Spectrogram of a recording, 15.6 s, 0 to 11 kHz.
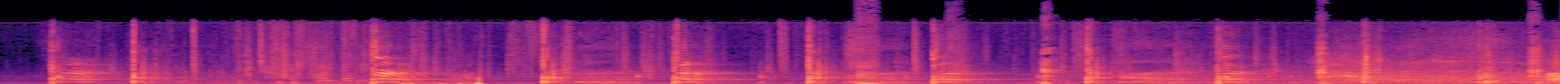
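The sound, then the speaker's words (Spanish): A courtside tennis rally heard from beside Nadal's chair: a long run of sharp racket-on-ball strikes at a steady back-and-forth pace, with shuffling footsteps and a soft background murmur between hits, ending as Carlos Alcaraz wins the point with a volley at the net to lead 2-4. “¡Vaya puntazo de Carlos Alcaraz, que encuentra la volea en la red, que encuentra el 2-4 a su favor!”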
